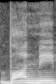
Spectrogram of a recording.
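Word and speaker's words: bánh mì: And I think I'm pronouncing this right. Banh Mi Barista?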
